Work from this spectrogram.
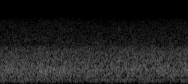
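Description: Steady, even wash of flowing water from a canal running through a forest, close and continuous with a soft broadband hiss and no voices.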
